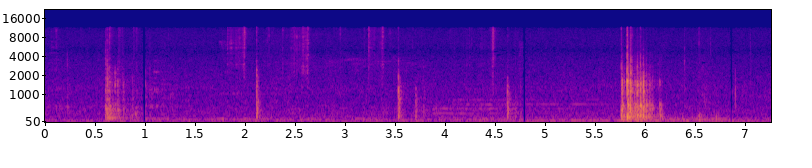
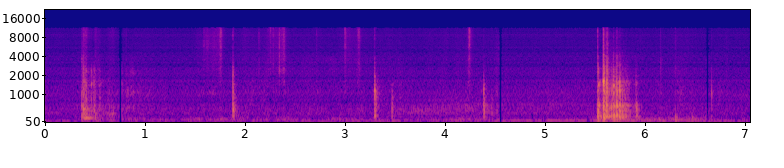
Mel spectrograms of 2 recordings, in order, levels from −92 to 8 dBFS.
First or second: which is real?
first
